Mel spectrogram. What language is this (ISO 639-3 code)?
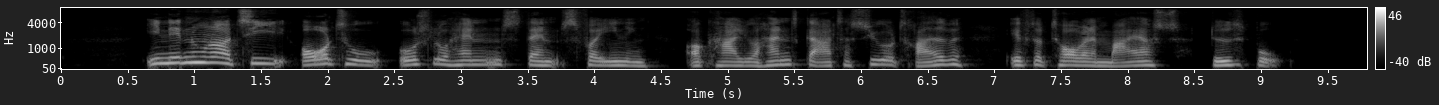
dan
